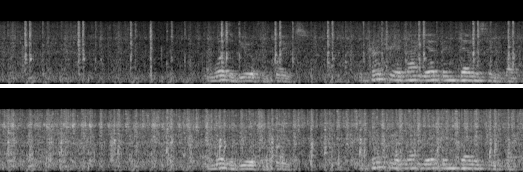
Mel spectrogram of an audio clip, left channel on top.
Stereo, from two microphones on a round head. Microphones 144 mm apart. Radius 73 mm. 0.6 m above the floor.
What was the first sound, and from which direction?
A man speaking, 15° right (ahead or behind).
